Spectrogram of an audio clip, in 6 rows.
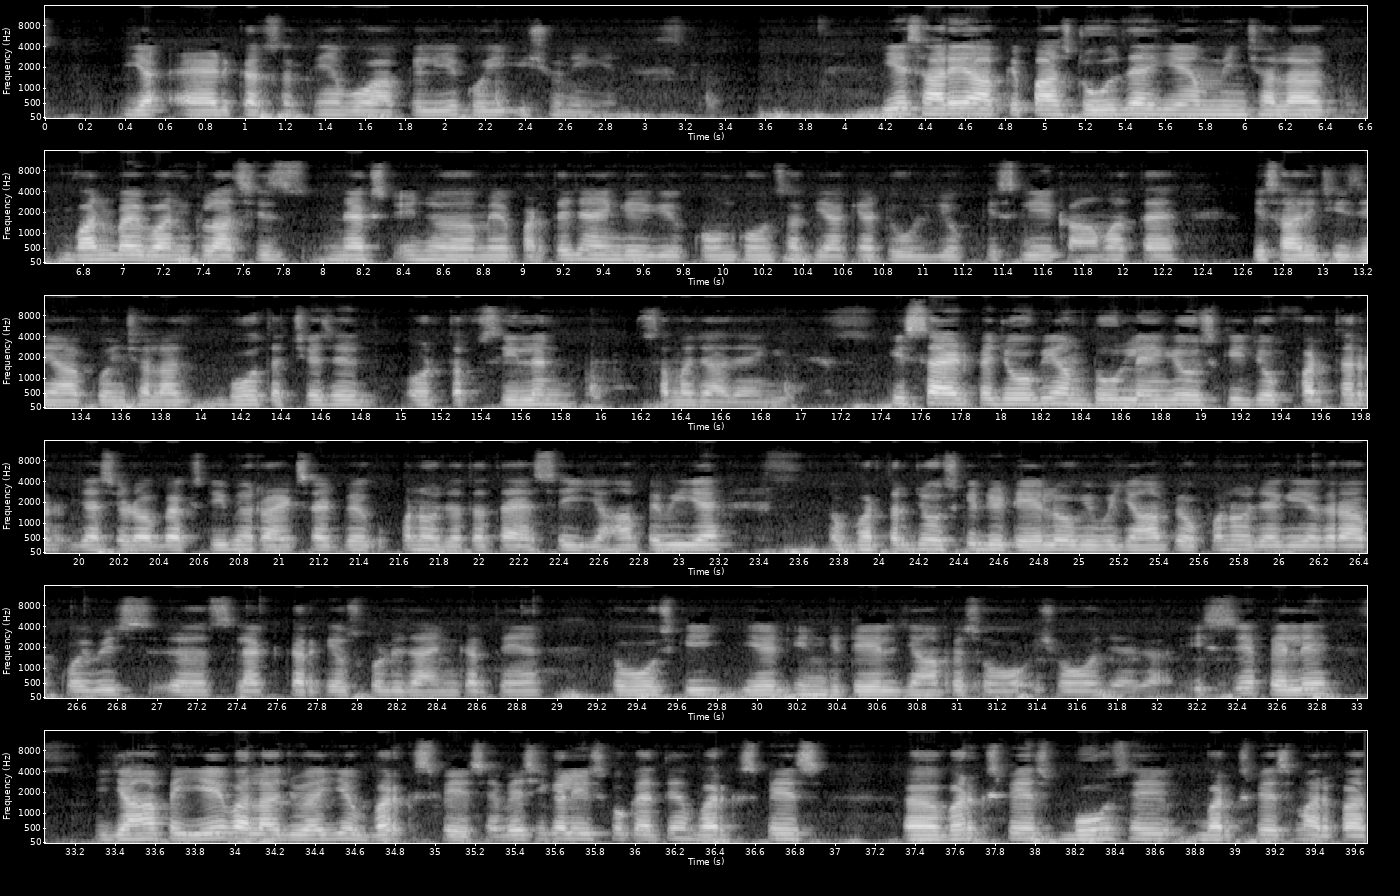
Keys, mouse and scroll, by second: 27.1 click.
